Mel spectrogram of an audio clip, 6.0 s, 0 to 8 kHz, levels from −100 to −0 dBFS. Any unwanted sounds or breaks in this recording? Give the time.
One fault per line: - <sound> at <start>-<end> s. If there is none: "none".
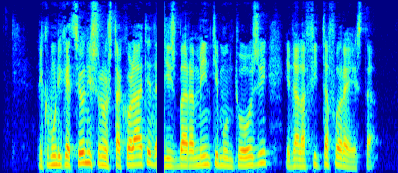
- dropout at 2.3-2.5 s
